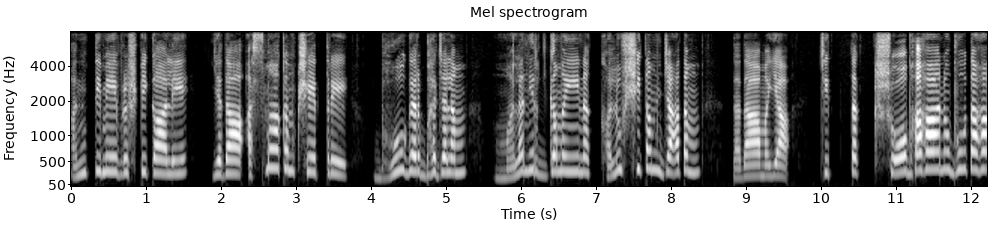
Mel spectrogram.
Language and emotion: Sanskrit, disgusted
